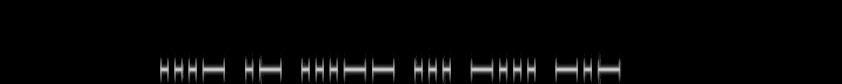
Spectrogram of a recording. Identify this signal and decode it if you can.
Morse code, heard as a keyed tone, about 17 wpm, 700 Hz. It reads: VA3SBK
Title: DXCC-100 Call Signs - 6 Characters - Repeated 2x - 17wpm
